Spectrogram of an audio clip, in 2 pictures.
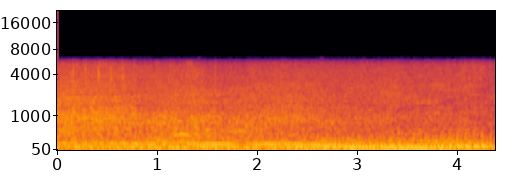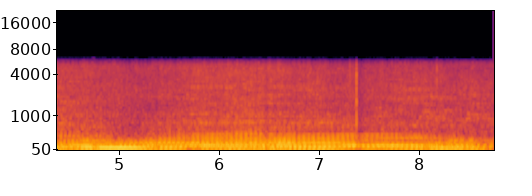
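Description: A motor vehicle engine running steadily, a low hum that swells around the middle, with a single sharp click near the end.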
